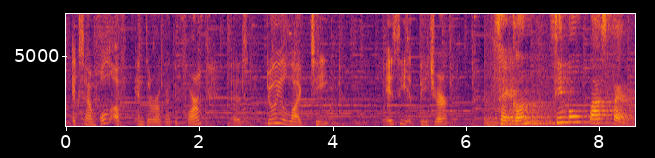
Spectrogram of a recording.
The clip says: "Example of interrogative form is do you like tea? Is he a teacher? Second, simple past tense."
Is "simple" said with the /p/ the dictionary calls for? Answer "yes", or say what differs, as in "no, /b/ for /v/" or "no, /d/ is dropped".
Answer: no, /b/ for /p/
